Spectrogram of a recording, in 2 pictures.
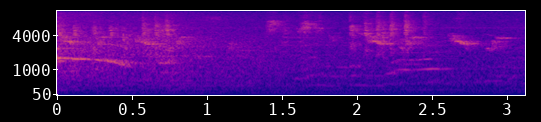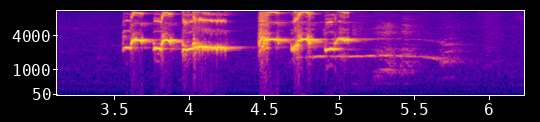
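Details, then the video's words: Orange-headed thrush singing, used as a prompting song to get untrained and stalled birds to answer. After quiet faint chirps, a loud burst of clipped, shrill whistled notes comes in, with a sliding whistle at the end. "Luar Biasa ANIS MERAH ini Mampu Membuat Burung Bahan Maupun Macetan Bisa Langsung Nyaut Ngeplong!!!"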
